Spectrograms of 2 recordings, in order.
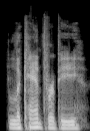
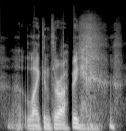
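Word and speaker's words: lycanthropy: Um the other part of this article talks about lupin and lanthropy. Did I say it right? Lyanthropy.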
